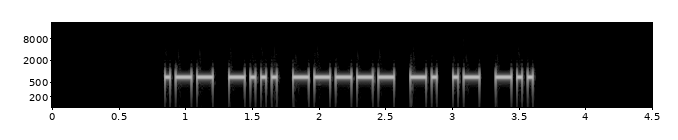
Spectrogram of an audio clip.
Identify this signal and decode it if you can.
Morse code, heard as a keyed tone, about 30 wpm, 700 Hz. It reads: WB0NAD
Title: USA Call Signs - 6 Characters - 30wpm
